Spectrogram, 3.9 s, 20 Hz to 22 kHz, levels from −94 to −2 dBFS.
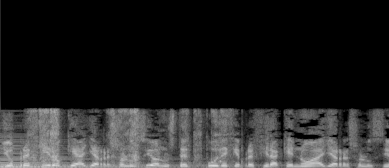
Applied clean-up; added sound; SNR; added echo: none; Acoustic guitar / Strum + Writing; 9 dB; none.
